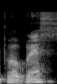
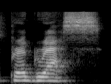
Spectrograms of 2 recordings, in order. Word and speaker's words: progress: Okay, Progress. yeah, Second syllable. okay. Yes, because this is verb. Yeah, this is progress. Yes, but we have also noun that is progress. Progress. So this is noun, progress, but this is progress.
